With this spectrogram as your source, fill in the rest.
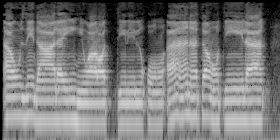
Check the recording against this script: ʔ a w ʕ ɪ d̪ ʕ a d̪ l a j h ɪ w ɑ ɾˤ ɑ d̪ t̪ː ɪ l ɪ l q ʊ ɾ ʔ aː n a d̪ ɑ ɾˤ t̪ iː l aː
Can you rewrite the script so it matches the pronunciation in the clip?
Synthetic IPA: ʔ a w z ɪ d̪ ʕ a l a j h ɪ w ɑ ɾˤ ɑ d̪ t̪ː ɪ l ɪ l q ʊ ɾ ʔ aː n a t̪ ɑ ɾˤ t̪ iː l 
